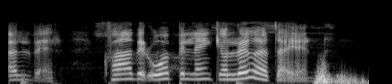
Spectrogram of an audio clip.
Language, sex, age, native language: Icelandic, female, 70-79, Icelandic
